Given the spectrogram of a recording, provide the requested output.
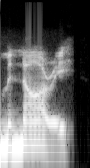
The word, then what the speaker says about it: Minari: We've got a really great film called Minari, is how it should be pronounced,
